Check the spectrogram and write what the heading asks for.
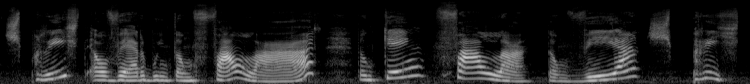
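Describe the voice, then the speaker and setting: A woman with a Brazilian Portuguese accent teaching an online German lesson, explaining step by step and slowly repeating each German word several times. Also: medium pitch, big pitch swings, bright, forceful tone. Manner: explains step by step with frequent "tá?" and "né?" checks.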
